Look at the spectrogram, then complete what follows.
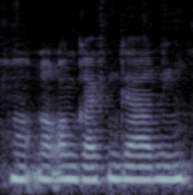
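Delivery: normal talking voice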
